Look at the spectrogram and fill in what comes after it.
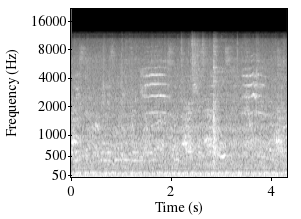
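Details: Domestic Shorthair cat available for adoption, recorded July 24, 2015, giving short drawn-out meows against a loud constant low mechanical hum, with people talking nearby.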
